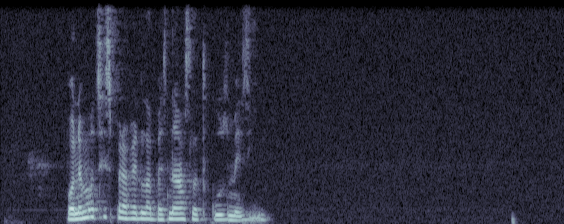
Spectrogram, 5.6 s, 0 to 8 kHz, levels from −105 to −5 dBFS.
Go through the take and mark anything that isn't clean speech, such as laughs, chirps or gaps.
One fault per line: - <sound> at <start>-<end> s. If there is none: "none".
none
